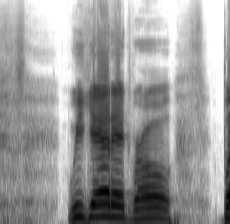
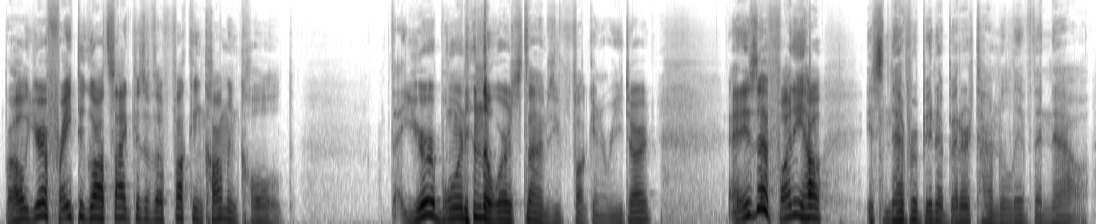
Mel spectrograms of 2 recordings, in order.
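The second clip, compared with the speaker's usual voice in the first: ordinary talk, nothing marked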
